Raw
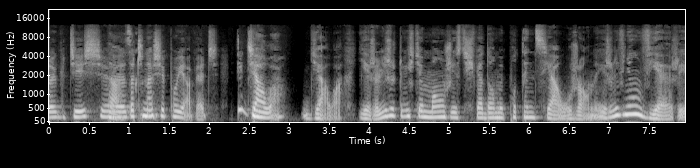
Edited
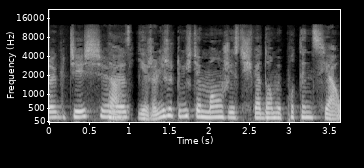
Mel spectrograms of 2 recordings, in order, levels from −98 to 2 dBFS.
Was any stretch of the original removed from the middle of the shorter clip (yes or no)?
yes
